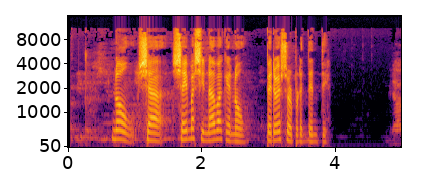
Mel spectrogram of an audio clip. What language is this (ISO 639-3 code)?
glg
